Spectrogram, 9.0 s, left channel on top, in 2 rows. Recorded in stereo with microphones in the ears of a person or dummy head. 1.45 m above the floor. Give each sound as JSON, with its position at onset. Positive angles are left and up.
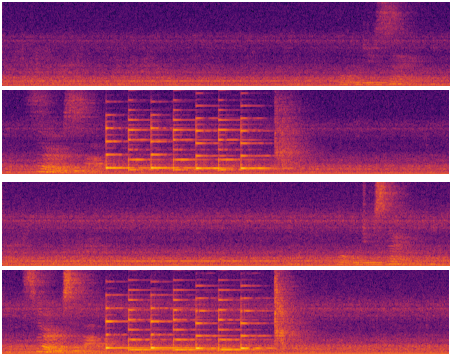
{"t": 3.3, "sound": "a woman speaking", "side_deg": -90, "distance_m": 4.0}
{"t": 5.5, "sound": "a ringtone", "side_deg": 0, "distance_m": 1.3}
{"t": 7.2, "sound": "a crack", "side_deg": -45, "distance_m": 2.5}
